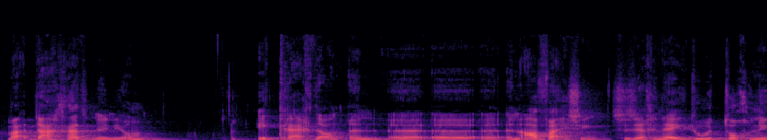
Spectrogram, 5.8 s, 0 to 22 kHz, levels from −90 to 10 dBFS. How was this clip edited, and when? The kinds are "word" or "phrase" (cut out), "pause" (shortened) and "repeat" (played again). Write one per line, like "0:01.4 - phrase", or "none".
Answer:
0:04.5 - pause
